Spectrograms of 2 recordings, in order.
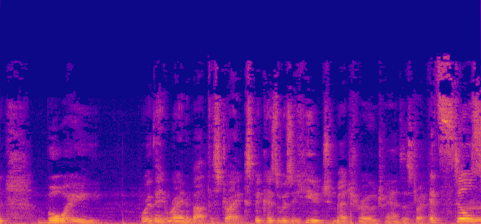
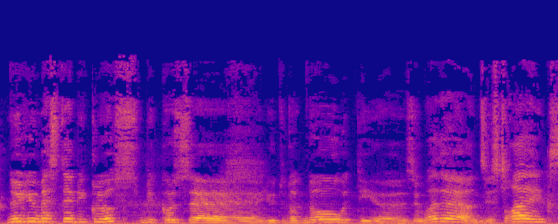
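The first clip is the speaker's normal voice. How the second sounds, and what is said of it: Bad put-on French accent. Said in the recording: “My bad French accent”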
